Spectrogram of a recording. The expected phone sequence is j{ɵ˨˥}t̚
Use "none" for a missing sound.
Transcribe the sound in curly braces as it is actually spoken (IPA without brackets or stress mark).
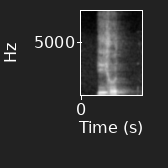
ɵ˧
